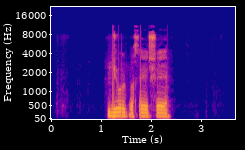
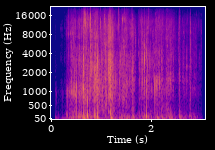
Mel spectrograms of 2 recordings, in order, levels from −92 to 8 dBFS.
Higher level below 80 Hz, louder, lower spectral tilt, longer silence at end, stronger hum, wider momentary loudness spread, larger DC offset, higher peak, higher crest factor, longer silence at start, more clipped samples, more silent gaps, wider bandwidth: about the same, -44 dBFS vs -44 dBFS; first, -15 LUFS vs -26 LUFS; first, -5.5 dB/octave vs -2 dB/octave; first, 1.3 s vs 0.2 s; neither; second, 7 LU vs 18 LU; neither; about the same, 0 dBFS vs -2 dBFS; second, 18 dB vs 26 dB; first, 1.15 s vs 0.3 s; neither; neither; second, 11.5 kHz vs over 20 kHz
